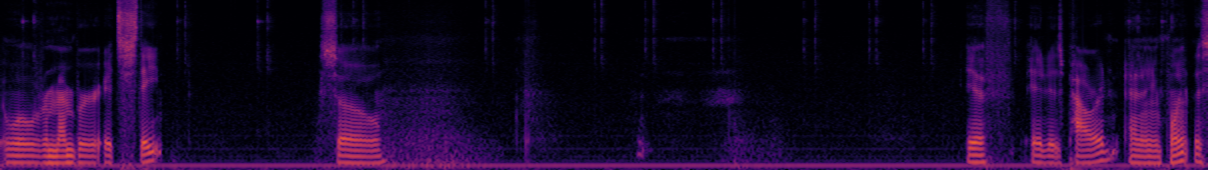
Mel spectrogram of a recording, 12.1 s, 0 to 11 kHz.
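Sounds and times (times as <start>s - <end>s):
steady low hum: 0.0s - 12.0s
computer mouse clicking: 2.6s - 2.8s, 4.8s - 5.1s, 5.9s - 7.4s, 8.0s - 9.4s.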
